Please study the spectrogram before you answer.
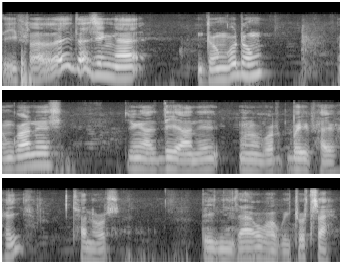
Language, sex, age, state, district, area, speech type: Bodo, male, 60+, Assam, Udalguri, rural, spontaneous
